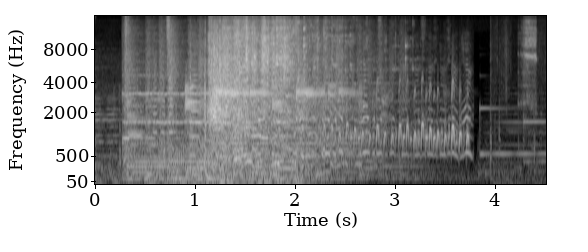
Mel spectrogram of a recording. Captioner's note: western music; thief twirls and blubbers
